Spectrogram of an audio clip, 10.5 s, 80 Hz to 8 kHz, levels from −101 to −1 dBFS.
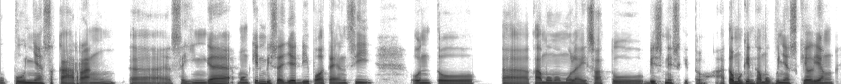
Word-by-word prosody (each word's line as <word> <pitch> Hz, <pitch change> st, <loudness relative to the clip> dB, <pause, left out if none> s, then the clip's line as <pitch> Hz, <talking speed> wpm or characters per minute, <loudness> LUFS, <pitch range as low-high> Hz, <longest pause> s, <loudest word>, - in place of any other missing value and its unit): punya 115 Hz, -1 st, +4 dB
sekarang, 105 Hz, -, -2 dB, 0.2 s
eee, 105 Hz, -, -6 dB
sehingga 115 Hz, +7 st, +2 dB
mungkin 120 Hz, +11 st, -1 dB
bisa 130 Hz, -3 st, +2 dB
jadi 110 Hz, -1 st, +2 dB
potensi 110 Hz, +2 st, 0 dB, 0.5 s
untuk, 110 Hz, -1 st, 0 dB, 0.3 s
eee, 105 Hz, 0 st, -2 dB
kamu 110 Hz, +1 st, +1 dB
memulai 110 Hz, -1 st, 0 dB
suatu 105 Hz, 0 st, -3 dB
bisnis 115 Hz, -1 st, -1 dB
gitu? -, -, -11 dB, 0.2 s
Atau 140 Hz, -, +4 dB
mungkin 150 Hz, +1 st, +3 dB
kamu 135 Hz, -1 st, +2 dB
punya 115 Hz, -2 st, +2 dB
skill 120 Hz, +1 st, +1 dB
yang 105 Hz, -2 st, +2 dB
110 Hz, 120 wpm, -24 LUFS, 105-120 Hz, 0.5 s, punya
